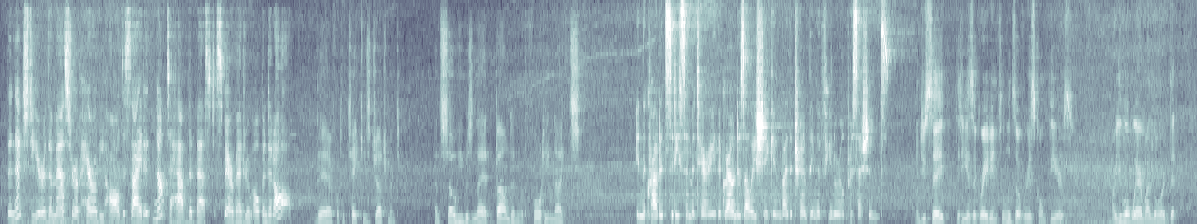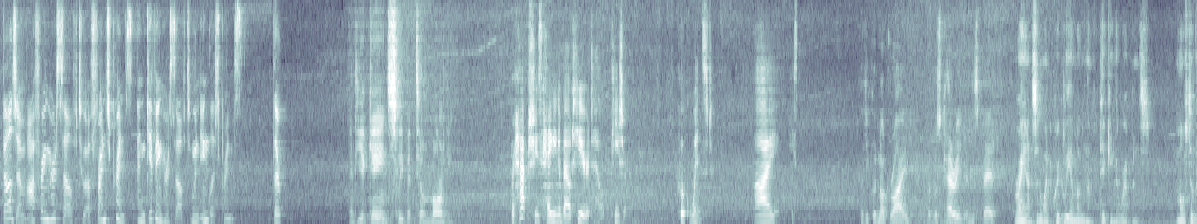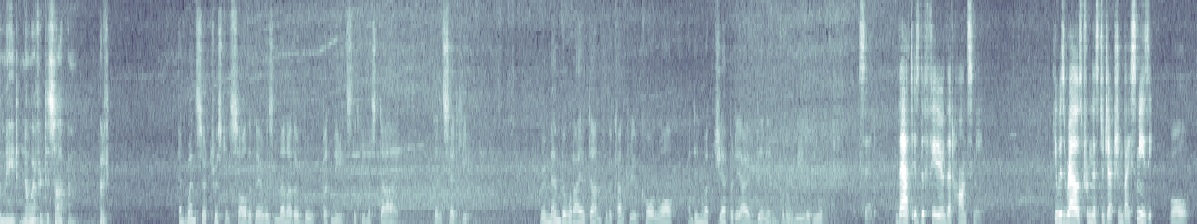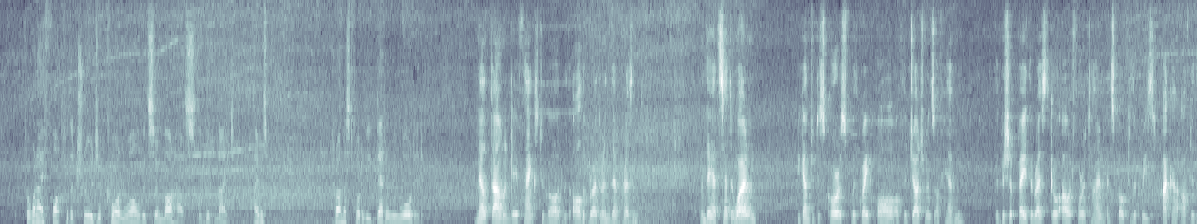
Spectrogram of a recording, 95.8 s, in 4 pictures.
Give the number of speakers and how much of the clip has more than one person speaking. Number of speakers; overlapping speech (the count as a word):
nine, no overlap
